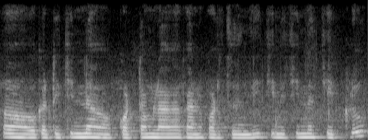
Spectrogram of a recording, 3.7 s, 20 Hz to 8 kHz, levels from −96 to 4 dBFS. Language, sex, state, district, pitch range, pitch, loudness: Telugu, female, Andhra Pradesh, Sri Satya Sai, 195-205 Hz, 200 Hz, -16 LUFS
